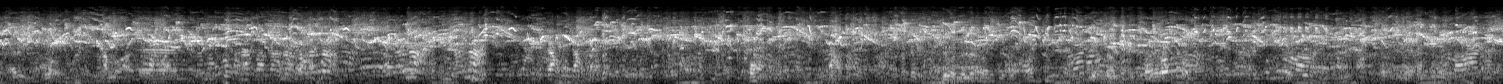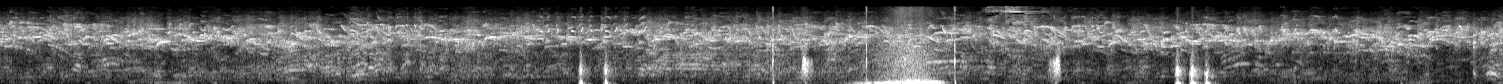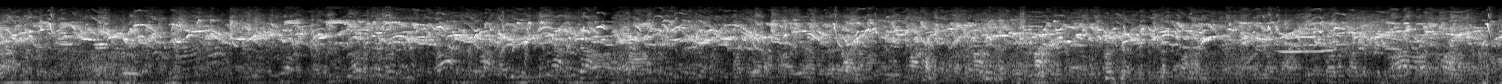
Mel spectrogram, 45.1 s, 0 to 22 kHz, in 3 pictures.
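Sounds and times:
birds singing and chirping: 0.0s - 45.0s
sharp clicks: 20.8s - 21.2s, 22.8s - 25.6s, 26.8s - 27.2s
brief low rumble: 23.0s - 25.6s.

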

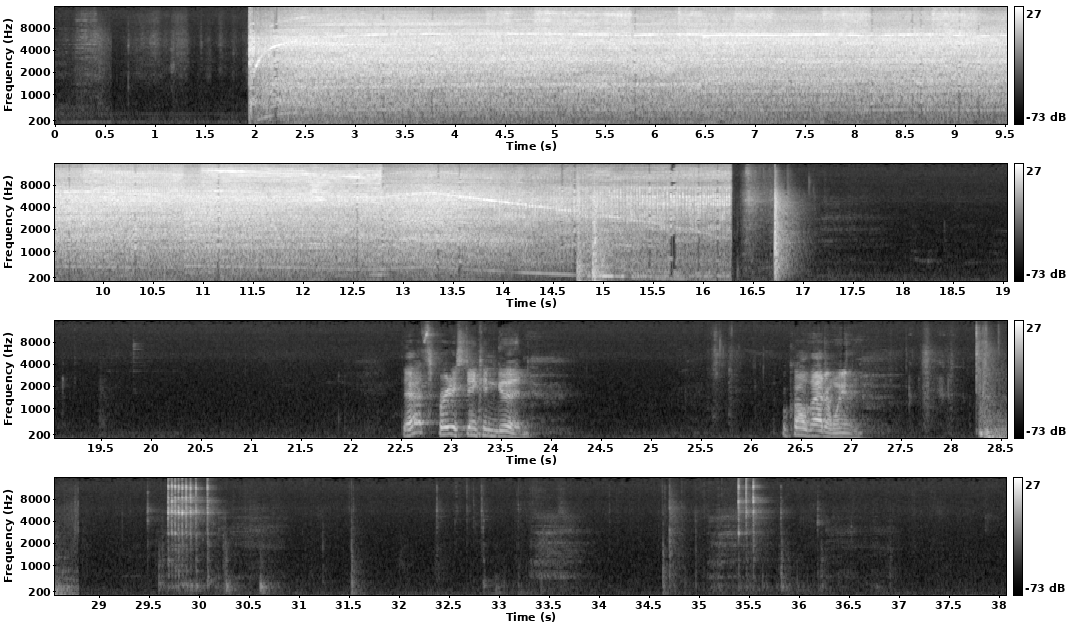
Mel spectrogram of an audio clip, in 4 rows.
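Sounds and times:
angle grinder grinding metal: 2.0s - 16.3s.

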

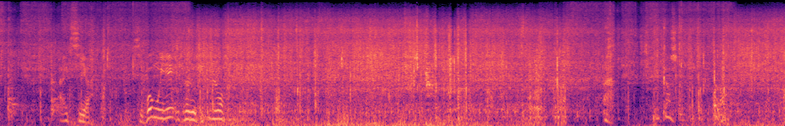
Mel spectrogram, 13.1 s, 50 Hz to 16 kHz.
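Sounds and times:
wind buffeting the microphone: 0.0s - 9.5s, 10.5s - 13.0s
bike clicks and rattles: 0.0s - 13.0s
bike tyre noise: 0.0s - 13.0s.

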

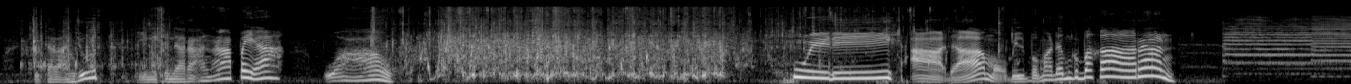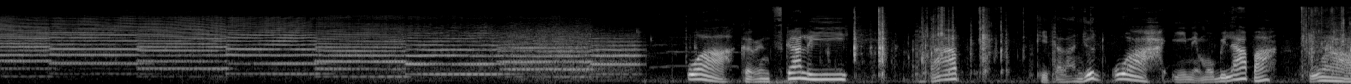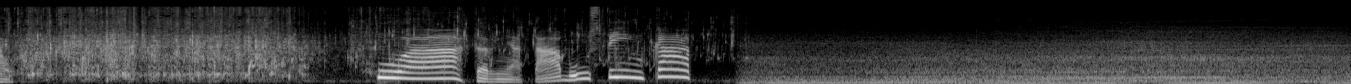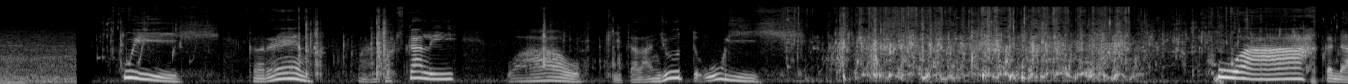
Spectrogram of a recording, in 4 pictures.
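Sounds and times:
fire engine two-tone siren: 11.8s - 21.0s
traffic noise: 34.4s - 41.3s
bus engine humming: 34.4s - 41.4s.

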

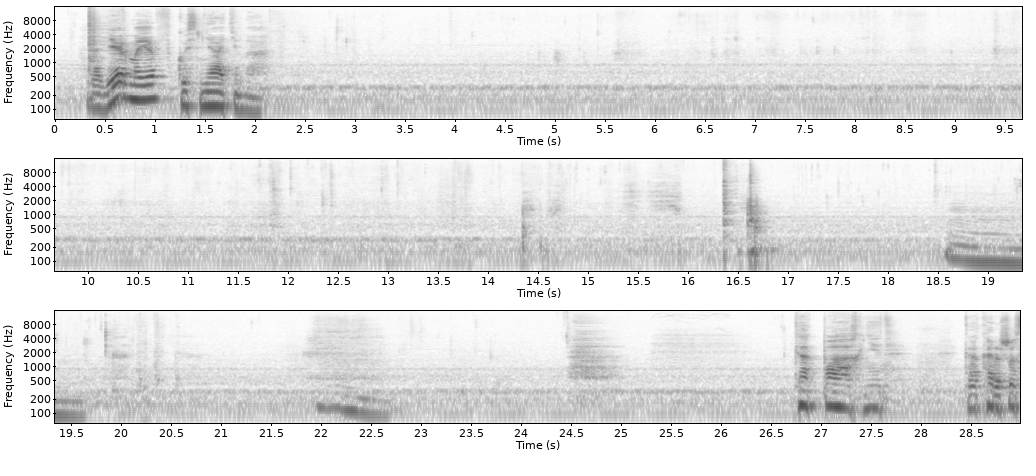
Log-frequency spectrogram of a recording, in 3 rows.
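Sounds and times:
knife cutting crackly meat: 6.3s - 16.0s
man humming: 18.5s - 20.4s, 21.9s - 22.8s.

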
